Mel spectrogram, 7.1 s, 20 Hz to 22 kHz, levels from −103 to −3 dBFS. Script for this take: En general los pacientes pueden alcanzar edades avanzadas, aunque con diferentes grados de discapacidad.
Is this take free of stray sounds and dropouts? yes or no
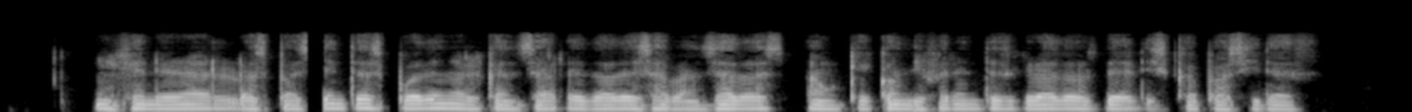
no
